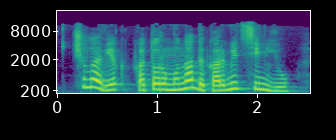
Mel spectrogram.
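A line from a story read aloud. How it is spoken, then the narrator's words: Calm reply. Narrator (Russian): спокойно ответил хирург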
